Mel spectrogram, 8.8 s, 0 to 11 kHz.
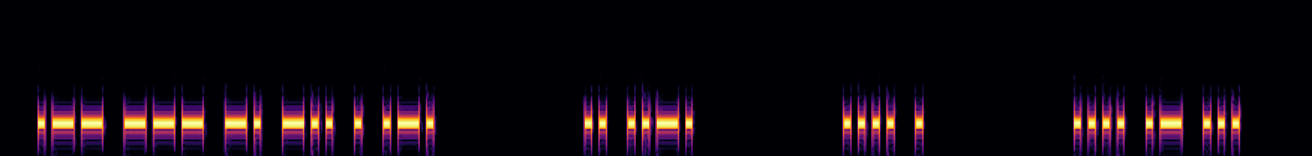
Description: Morse code, heard as a keyed tone, about 25 wpm, 700 Hz. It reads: WONDER IF HE HAS
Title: 3x Word-Spacing - Sentences from Top 500 Words - 25wpm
